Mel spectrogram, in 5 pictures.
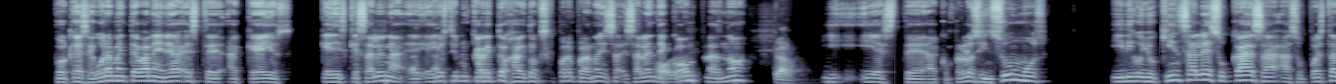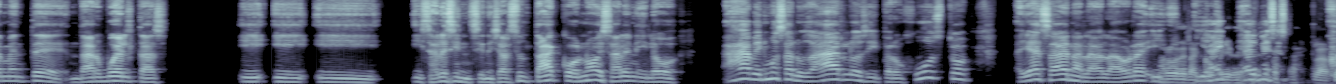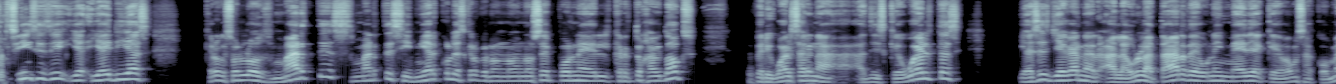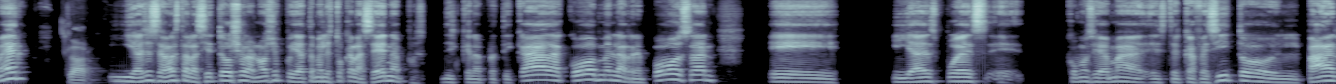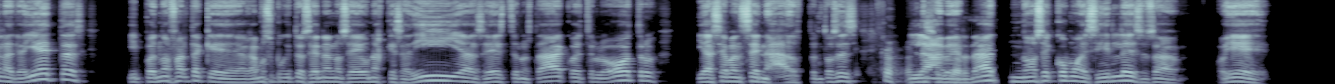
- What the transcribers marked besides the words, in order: chuckle; other background noise; chuckle; tapping; chuckle
- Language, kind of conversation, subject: Spanish, advice, ¿Cómo puedo establecer límites con un familiar invasivo?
